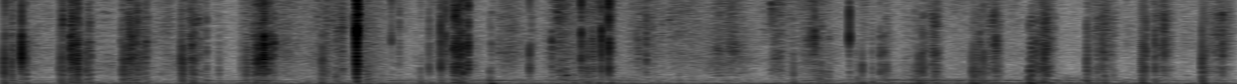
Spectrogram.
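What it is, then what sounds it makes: Rubber sandal sole. Long red acrylic nails scratch the solid black sole of a rubber slide sandal in quick, dry strokes. Bright rasping scrapes and soft clicky taps come and go over a faint, steady low hum.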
